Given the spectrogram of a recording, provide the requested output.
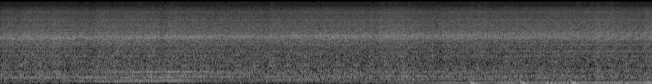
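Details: Newly installed 2x72 belt grinder on its test run, speed stepped up to 30 of 50 on the controller (60% speed): steady even hiss and motor hum with no knocking or scraping; runs smoothly.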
